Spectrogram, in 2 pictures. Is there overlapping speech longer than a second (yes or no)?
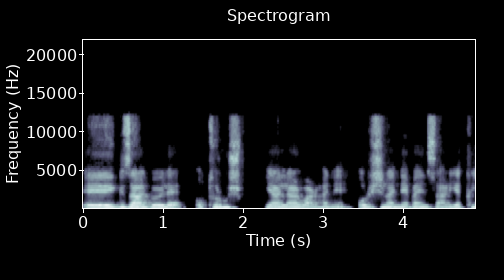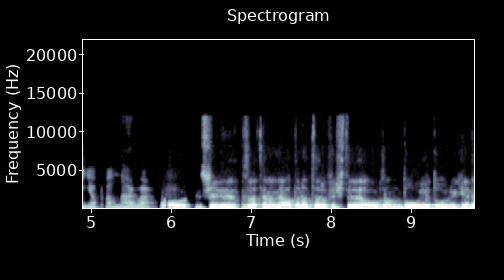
no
